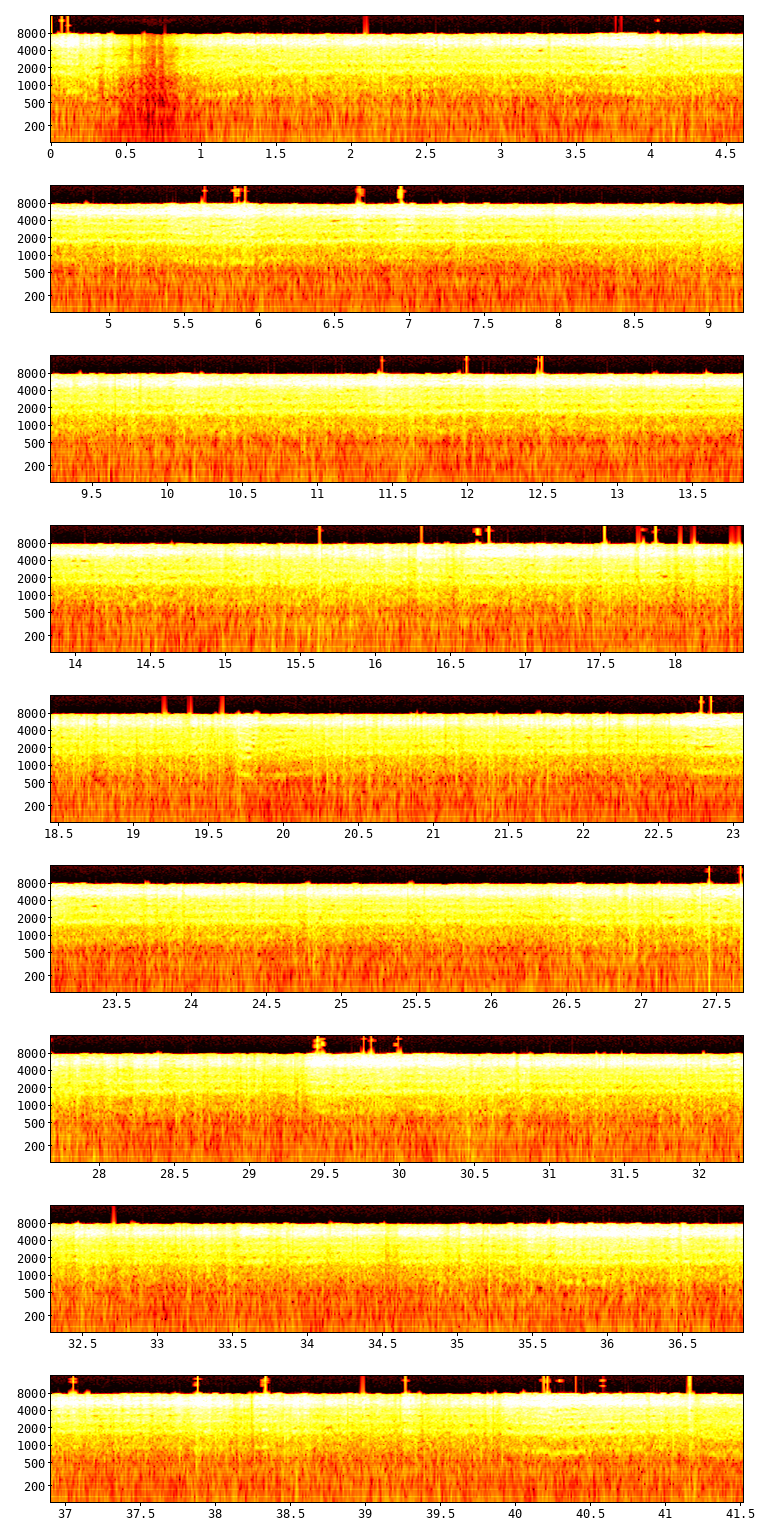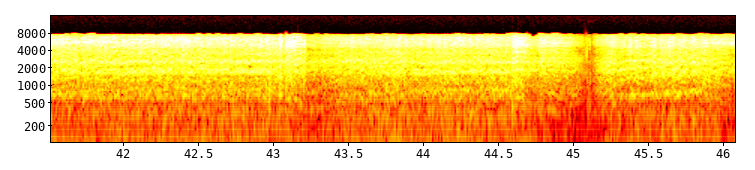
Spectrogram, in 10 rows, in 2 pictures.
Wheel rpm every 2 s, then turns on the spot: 130, 230, 220, 230, 230, 220, 230, 230, 230, 230, 220, 220, 230, 230, 230, 230, 230, 230, 230, 230, 210, 170, 120.
none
